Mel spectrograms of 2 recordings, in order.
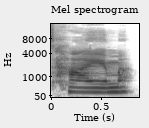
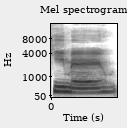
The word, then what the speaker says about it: Hime: Everybody thinks it's Haim. It's Hime, because I am a big weeb, and Hime is the Japanese honorific for princess.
